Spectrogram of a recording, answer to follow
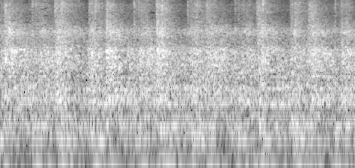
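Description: Four dhol drums, double-headed barrel drums struck with sticks, played together loudly in a fast, steady rhythm.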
